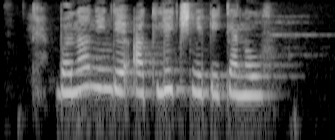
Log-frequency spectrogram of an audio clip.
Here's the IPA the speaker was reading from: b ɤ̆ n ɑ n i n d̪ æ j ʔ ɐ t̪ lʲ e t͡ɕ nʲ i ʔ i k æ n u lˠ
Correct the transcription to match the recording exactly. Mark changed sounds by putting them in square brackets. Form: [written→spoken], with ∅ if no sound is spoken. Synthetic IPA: b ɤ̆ n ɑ n i n d̪ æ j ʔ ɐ t̪ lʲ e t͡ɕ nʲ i [ʔ→k] i k æ n u lˠ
